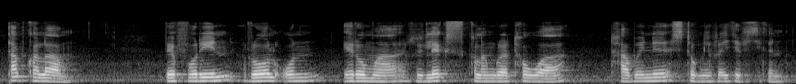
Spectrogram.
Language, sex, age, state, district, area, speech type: Bodo, male, 18-30, Assam, Kokrajhar, rural, read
